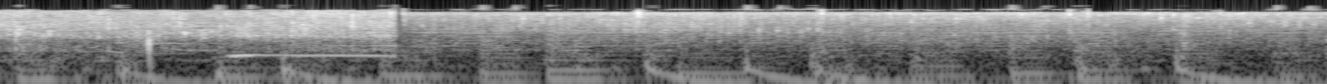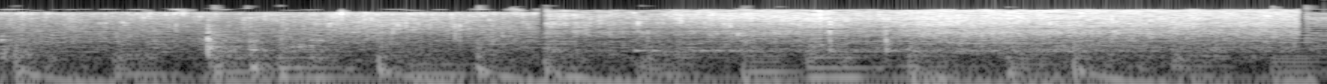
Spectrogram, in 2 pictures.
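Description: Food frying in hot oil in a wok and being stirred with a wooden spatula. The sizzle is loud at the start, falls away about a second in, and swells again after about six seconds as chopped onions fry.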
